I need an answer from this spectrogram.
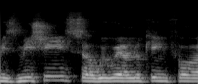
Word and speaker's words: Michit: business partner Mar Lon my last name is Mishi so we were looking for a name with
